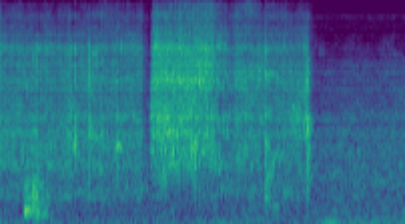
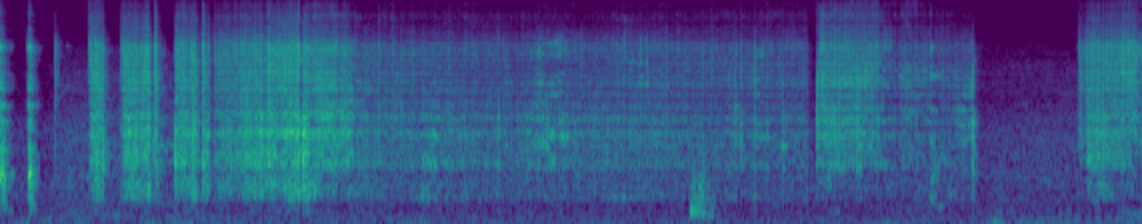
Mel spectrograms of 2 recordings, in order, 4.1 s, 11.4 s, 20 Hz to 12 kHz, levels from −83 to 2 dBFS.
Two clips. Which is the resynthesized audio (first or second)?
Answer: first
